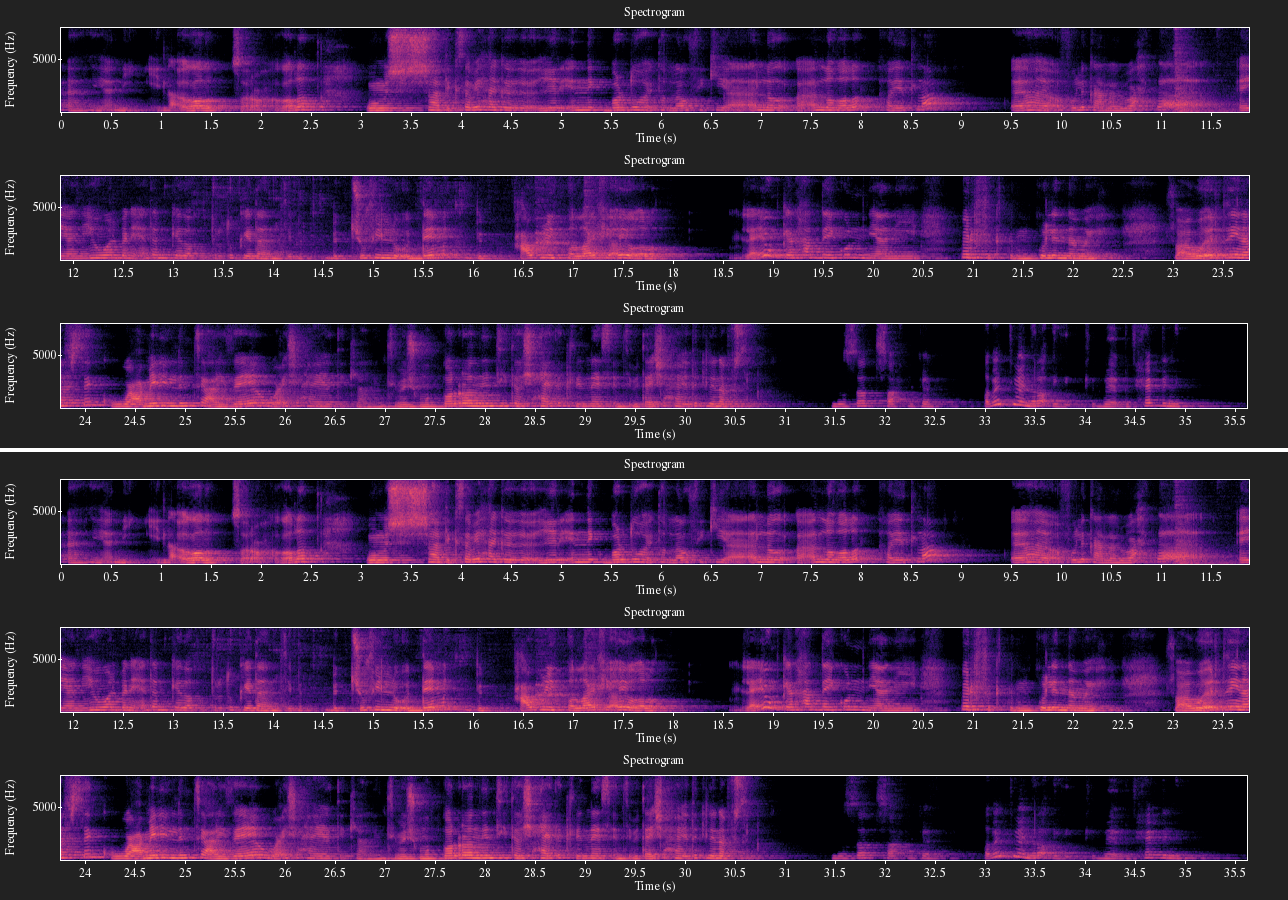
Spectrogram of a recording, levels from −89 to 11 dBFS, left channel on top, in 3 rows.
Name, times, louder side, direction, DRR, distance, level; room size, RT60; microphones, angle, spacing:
voice 1, 0.0-8.8 9.5-11.4 11.8-16.1 16.4-17.9 18.6-30.7, right 2 dB, 15° right, 5 dB, 0.6 m, -29 dB
sound 1, 10.9-18.1, left 1 dB, 20° left, 1.2 m, -46 dB
voice 2, 31.5-32.5 33.0-35.0, left 3 dB, 35° left, 8 dB, 0.5 m, -36 dB
11.0 x 6.9 x 2.7 m, 1.1 s
head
